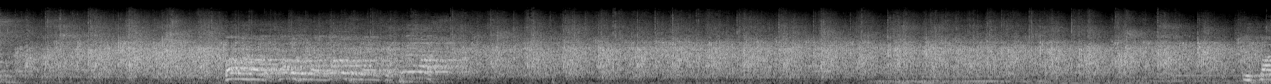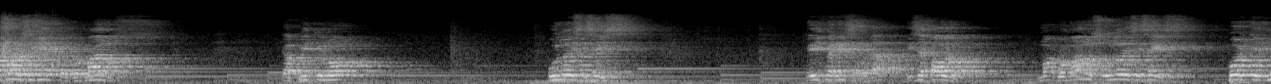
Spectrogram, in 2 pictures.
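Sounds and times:
audience applauding loudly: 0:00.0 - 0:13.4
speech: 0:12.6 - 0:14.0, 0:15.7 - 0:16.3, 0:18.2 - 0:19.0, 0:20.8 - 0:22.5, 0:23.1 - 0:25.4.

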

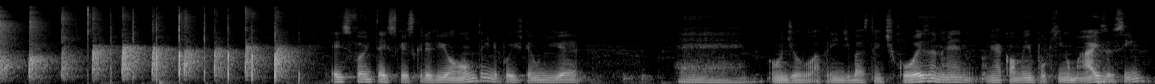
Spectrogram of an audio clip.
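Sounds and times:
hands clapping: 0:00.0 - 0:03.2
speech: 0:03.3 - 0:06.0, 0:06.8 - 0:11.5.

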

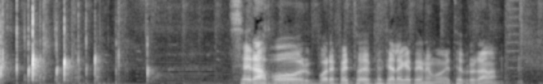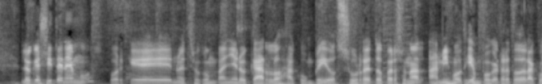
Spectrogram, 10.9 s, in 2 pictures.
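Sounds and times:
hands clapping: 0:00.0 - 0:01.8
speech: 0:02.4 - 0:10.8.

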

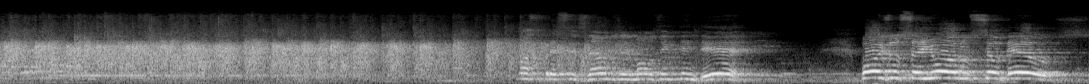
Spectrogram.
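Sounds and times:
audience applause: 0:00.0 - 0:06.4
speech: 0:05.4 - 0:07.6, 0:08.6 - 0:10.7.

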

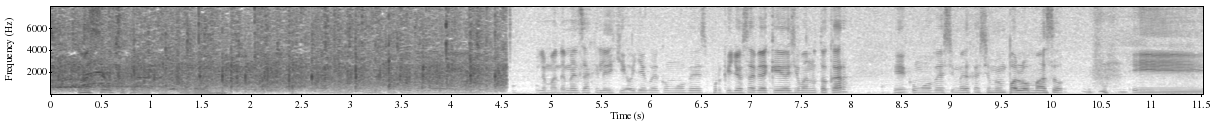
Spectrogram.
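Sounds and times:
audience applause: 0:00.0 - 0:04.6
speech: 0:00.3 - 0:02.1, 0:05.3 - 0:11.5.

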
